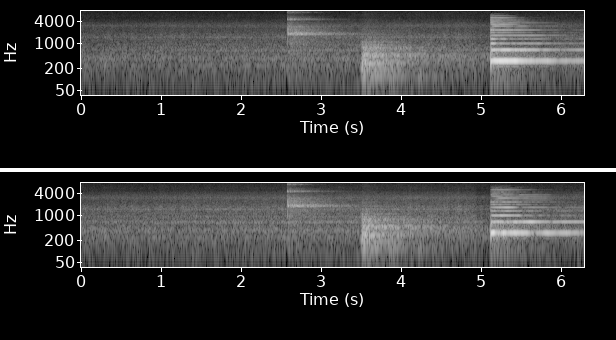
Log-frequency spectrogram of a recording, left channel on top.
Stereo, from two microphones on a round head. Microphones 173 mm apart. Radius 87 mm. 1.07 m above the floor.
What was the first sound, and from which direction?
Tapping, 15° right (ahead or behind).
